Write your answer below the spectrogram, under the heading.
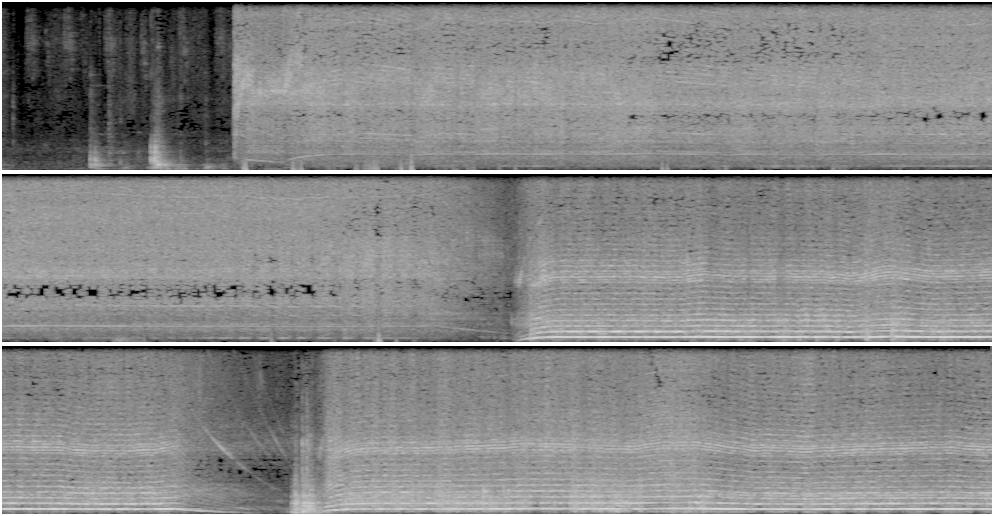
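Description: An angle grinder with a flap disc runs steadily, sanding the wooden blade of a cricket bat. About halfway through, a louder, higher-pitched handheld power tool spins up into a steady whine, winds down, then starts up again.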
